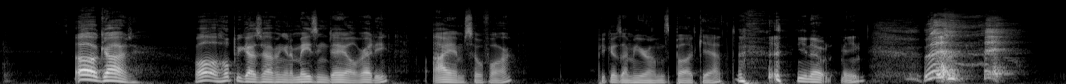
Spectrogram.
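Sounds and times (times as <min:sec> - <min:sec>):
speech: 0:00.8 - 0:01.4, 0:02.0 - 0:05.2, 0:06.0 - 0:10.0
person coughing after swallowing air: 0:09.0 - 0:10.4.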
